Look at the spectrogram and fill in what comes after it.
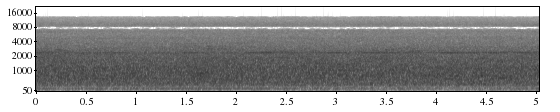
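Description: Steady running noise of a JR 211 series electric multiple-unit train pulling out over the station tracks, with a faint high thin tone over it and no separate rail-joint clacks.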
